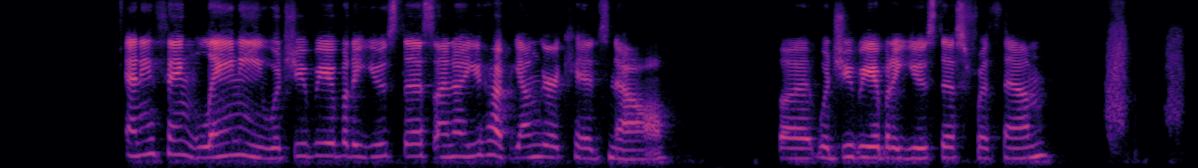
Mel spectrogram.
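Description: A young woman speaks animatedly over an online call.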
